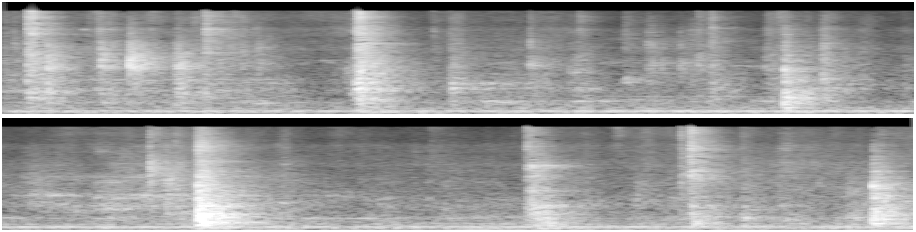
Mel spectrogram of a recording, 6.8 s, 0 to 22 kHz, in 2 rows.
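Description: Irregular clunks and knocks as a D16Y8 intake manifold is worked by hand into place on a D17 engine and bumps against the AC line, the loudest about four seconds in. A steady low hum runs underneath.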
